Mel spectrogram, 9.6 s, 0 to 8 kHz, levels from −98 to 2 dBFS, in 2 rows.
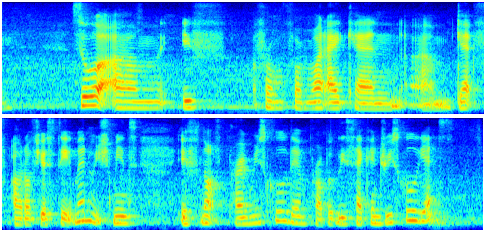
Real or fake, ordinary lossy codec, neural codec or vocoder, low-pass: real; none; none; none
